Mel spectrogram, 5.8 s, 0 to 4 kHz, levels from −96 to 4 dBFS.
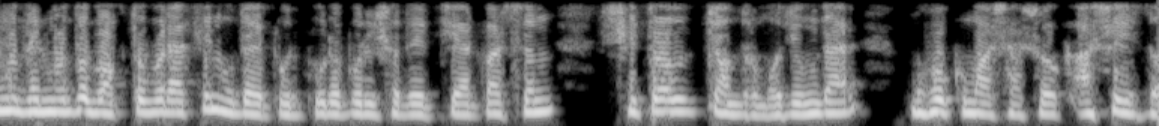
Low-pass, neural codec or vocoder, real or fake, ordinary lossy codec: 3.6 kHz; vocoder, 44.1 kHz, 128 mel bands, Pupu-Vocoder; fake; none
